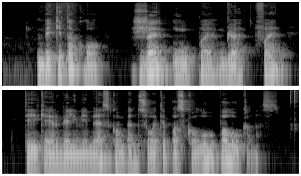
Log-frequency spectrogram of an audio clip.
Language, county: Lithuanian, Panevėžys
